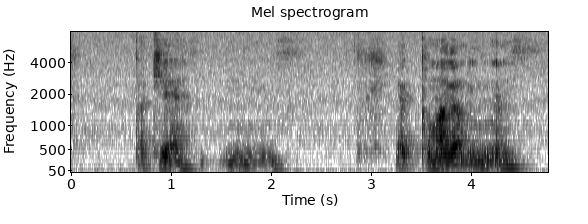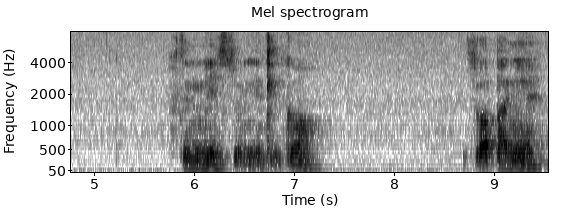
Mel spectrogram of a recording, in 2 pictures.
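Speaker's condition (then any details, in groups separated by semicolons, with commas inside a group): Cerebral palsy; uses wheelchair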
